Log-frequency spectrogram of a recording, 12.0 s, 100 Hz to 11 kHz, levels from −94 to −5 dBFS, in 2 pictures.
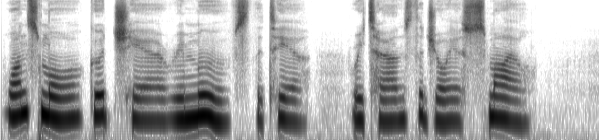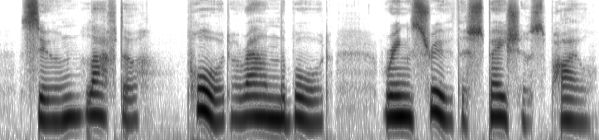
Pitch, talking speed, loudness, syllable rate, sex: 205 Hz, 110 wpm, -18 LUFS, 3.1 syllables/s, female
